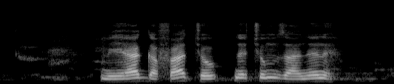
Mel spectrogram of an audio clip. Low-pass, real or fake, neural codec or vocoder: 7.2 kHz; fake; codec, 16 kHz in and 24 kHz out, 1 kbps, XY-Tokenizer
